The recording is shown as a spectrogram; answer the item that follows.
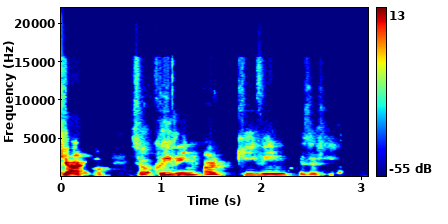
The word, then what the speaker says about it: Caoimhín: Caoimhín or Caoimhín, is it? Caoimhín, yeah, no, because my brother's Kevin and Aye. we'd say Caoimhín down here, it's a big guttural, C.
